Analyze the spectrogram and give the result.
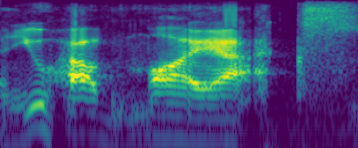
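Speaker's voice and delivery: very slow, drawn-out fantasy dwarf voice. Playing a dwarf in the game, answering another player: Gimli voice. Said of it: "You just wanted me to make the Gimli voice".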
